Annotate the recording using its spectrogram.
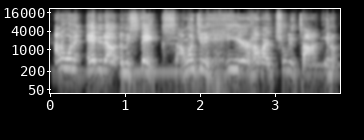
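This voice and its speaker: A man's voice: high voice, quick pace, bright, forceful tone. A man, hosting a podcast as an unscripted personal monologue, earnest and rambling, with many restarts. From Jamaica. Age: 50s. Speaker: podcast host.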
